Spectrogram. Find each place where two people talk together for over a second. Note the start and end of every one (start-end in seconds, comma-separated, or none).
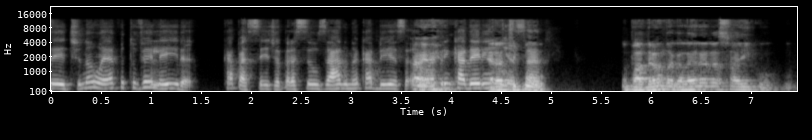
3.6-5.0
